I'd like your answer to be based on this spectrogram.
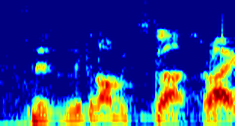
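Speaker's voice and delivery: ordinary talk, nothing marked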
